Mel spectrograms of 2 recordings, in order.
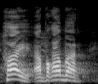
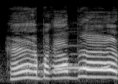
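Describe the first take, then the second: First: It is said in a plain, ordinary voice. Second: It is said in a changed, put-on voice. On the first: This is how the guy used to talk. "ngomong biasa aja" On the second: This is how the guy talks now. "sekarang udah udah beda gitu ngomongnya"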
